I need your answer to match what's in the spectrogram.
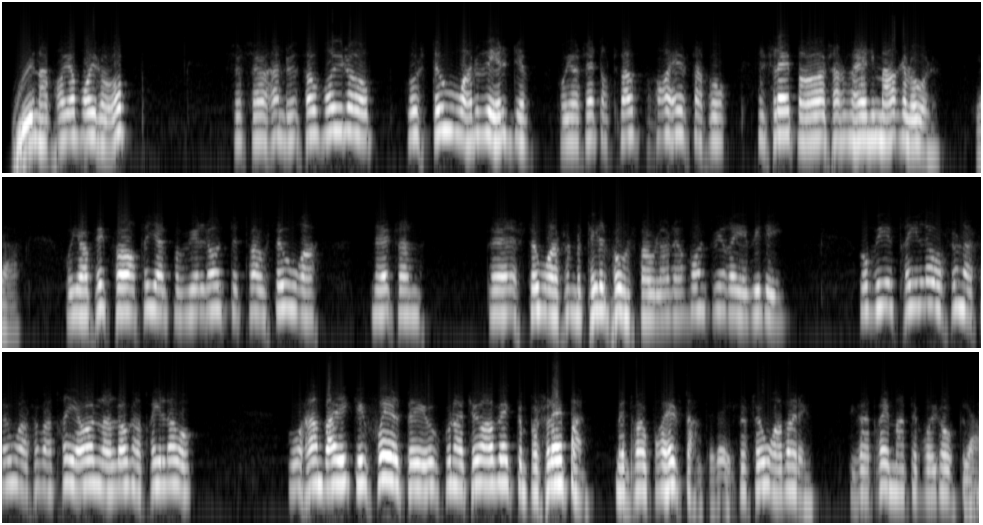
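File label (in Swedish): Ekeby Skåne, dialekter; Folkminnen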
